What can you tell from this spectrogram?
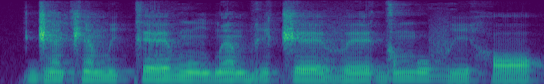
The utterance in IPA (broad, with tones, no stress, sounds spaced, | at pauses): d͡ʒ ɛ̃˧ t͡ʃ ɛ̃˧ m i˧ k eː˧ v ũ˨ ɡ͡b ɛ̃˧ b i˧ t͡ʃ eː˦˨ v eː˧ ɡ ə˦ m u˧ v i˨ h ɔ˧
